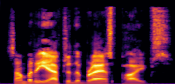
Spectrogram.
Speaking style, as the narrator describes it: I scoffed

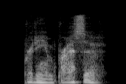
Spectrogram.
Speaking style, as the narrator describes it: Dan whispered

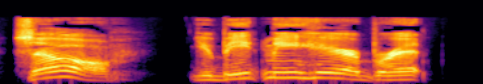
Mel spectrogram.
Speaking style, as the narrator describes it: he acknowledged, his voice a gravelly rumble

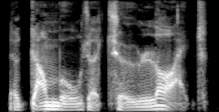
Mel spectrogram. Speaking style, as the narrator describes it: growled

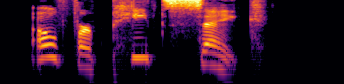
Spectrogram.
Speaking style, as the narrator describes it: snapped

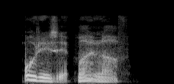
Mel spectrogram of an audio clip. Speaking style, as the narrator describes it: murmured sleepily

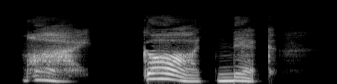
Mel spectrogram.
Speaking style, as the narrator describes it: murmured

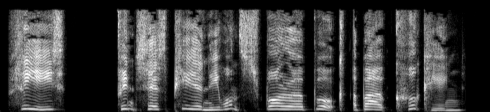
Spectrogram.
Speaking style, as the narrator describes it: a small and trembling page boy … quavered

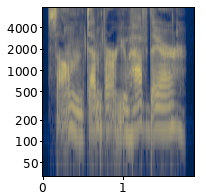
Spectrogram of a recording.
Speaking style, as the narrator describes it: he murmured

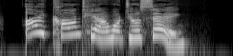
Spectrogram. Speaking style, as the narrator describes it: Privy in a very loud, clear voice

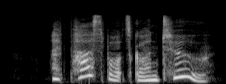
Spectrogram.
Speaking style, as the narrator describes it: she gasped

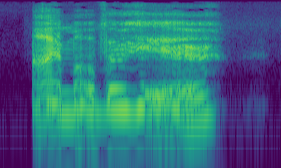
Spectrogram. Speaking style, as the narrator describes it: exclaimed Santa weakly

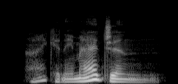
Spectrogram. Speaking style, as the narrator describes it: she murmured appreciatively

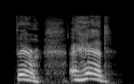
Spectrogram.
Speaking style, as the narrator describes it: Bertie cried

